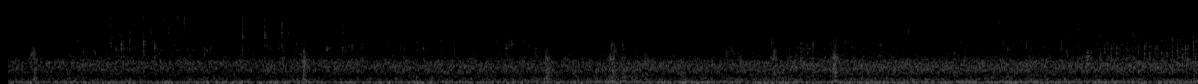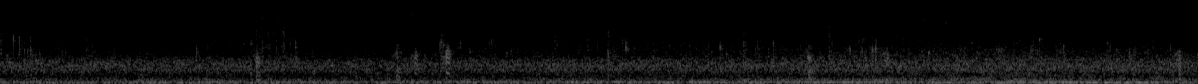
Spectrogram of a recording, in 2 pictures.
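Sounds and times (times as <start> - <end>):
ducks quacking softly: 0.1 - 23.9
ducks splashing in water: 0.1 - 23.9.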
